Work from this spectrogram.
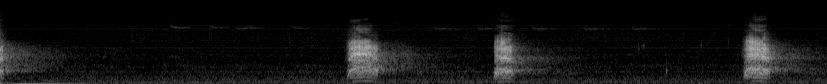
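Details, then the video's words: An alert roe deer doe with her fawn gives harsh, hoarse barks, three short bursts spaced a couple of seconds apart. "Aboiement du chevreuil.wmv"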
